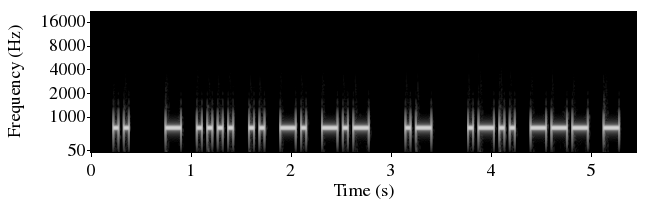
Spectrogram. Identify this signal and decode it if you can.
Morse code, heard as a keyed tone, about 22 wpm, 700 Hz. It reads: I THINK A LOT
